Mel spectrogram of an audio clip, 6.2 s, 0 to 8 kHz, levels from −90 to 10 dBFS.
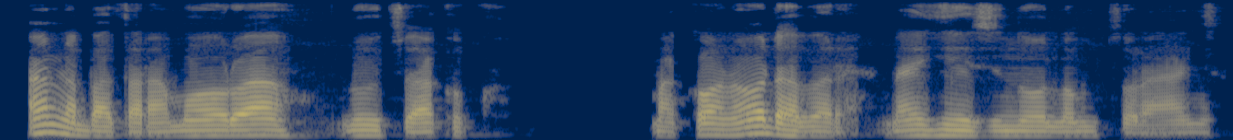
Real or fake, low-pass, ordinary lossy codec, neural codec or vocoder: real; 7.2 kHz; none; none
